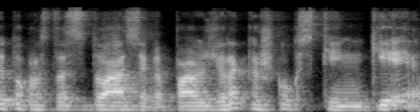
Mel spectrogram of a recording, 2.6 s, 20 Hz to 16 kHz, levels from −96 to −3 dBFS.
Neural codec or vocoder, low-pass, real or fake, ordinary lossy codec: none; 10.8 kHz; real; Opus, 32 kbps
